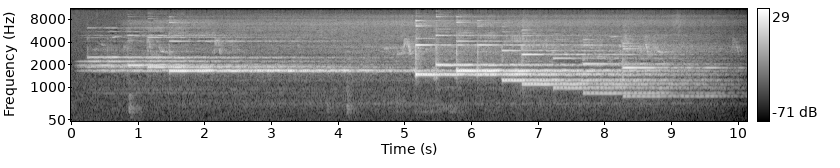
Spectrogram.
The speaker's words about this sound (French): Chaque fois que tu entendras ce carillon magique,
